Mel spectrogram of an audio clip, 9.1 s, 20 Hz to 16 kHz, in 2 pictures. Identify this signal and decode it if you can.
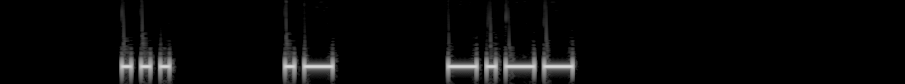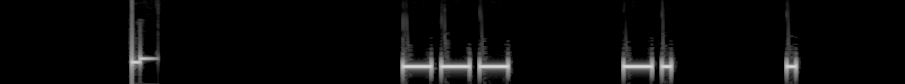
Morse code, heard as a keyed tone, about 25 wpm, spaced as for 12 wpm, 690 Hz. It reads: SAY ONE
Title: 4x Character Spacing - Top 300 Words - 25wpm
